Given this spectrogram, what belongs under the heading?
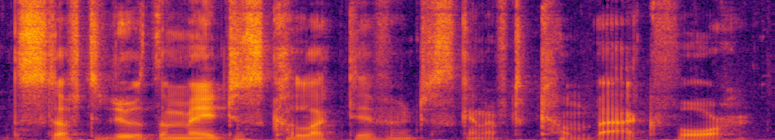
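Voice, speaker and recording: A man's voice: a bass voice, animated, fairly quick, gravelly, a bit bright, in a whisper. A man giving casual, wry commentary as he plays through a video game. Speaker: gaming video host and player.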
